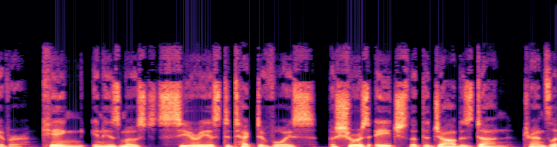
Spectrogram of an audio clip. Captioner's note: serious detective voice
